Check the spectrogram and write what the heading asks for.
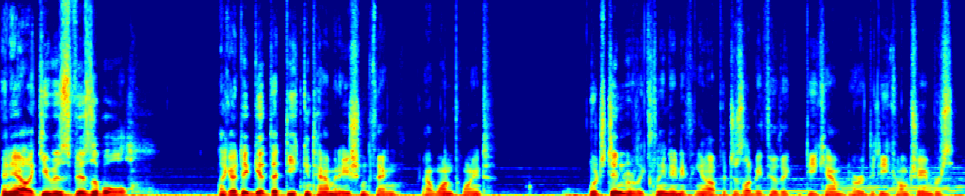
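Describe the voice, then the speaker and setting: A man's voice: on the low side, fairly quick, a little mellow, soft background music. A man streaming a game, chatting casually with viewers and thinking aloud with lots of fillers.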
